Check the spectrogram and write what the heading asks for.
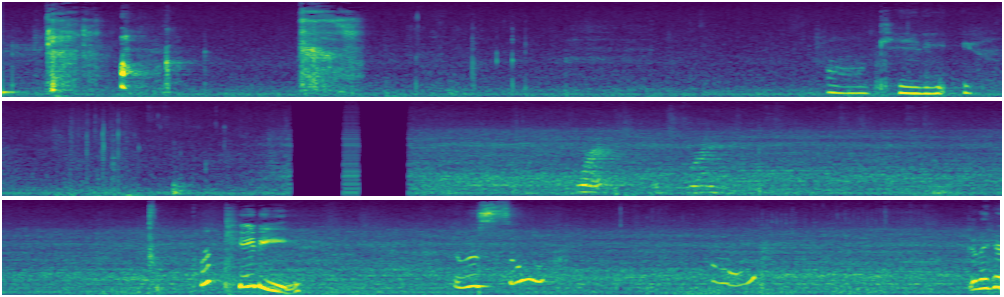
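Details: A female cat makes short, harsh hacking coughs and retching sounds while bringing up a hairball; she purrs afterward.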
